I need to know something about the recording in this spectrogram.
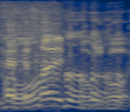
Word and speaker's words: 설동호: 그 전에 발음 잘하셔야 돼요. 동호 아니고 설동호.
